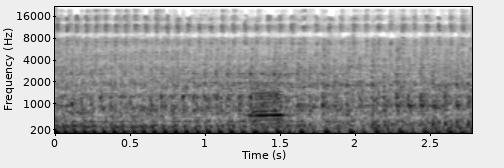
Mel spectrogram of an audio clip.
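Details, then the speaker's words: Honda Sonic 125 motorcycle with original engine, original carburettor and opened-up exhaust, electric start, starts easily: quiet, steady single-cylinder idle thumping at an even, unhurried pace with no misses or rattles; normal idle. "เขาเรียกว่าอะไรปกติครับดูนิ่งๆครับประมาณนี้รอบเดินเบาเครื่องยนต์ก็เป็นคาร์บูเดิม"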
